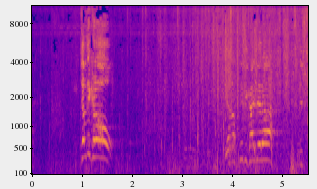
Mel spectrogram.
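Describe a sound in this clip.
A man shouts commands loudly outdoors.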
